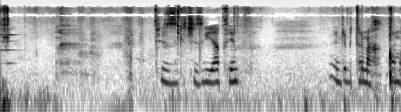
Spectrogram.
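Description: A small garden trowel scrapes and digs into loose soil.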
